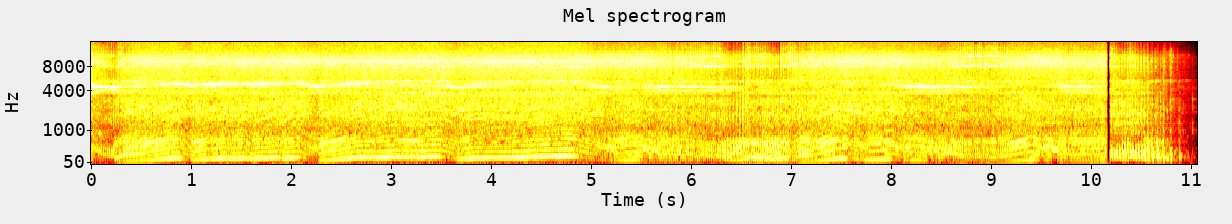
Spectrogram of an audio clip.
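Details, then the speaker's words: Stihl 084 AV chainsaw, about 32–35 years old, trash find, first start after restoration with good compression and backfiring on start; revs hunt up and down every second, rough and surging; carburetor L and H screws to be reset and tuned; rough, surging running. "I think we better get the screwdriver and give her a tune-up. She doesn't sound too great at all."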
